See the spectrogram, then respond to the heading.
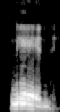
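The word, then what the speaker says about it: knee: কে N double E নি মানে হাটো এখানেও কে এর পর এন লেটার আছে তাই কে লেটার দি সাইলেন্ট থাকবে মানে উচ্চারিত হবে না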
